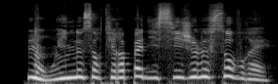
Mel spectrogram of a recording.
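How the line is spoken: Exclaimed. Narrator (French): s'écria-t-elle

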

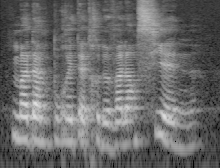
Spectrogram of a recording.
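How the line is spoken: Curt, dry tone. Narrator (French): dit Europe d'un petit ton sec

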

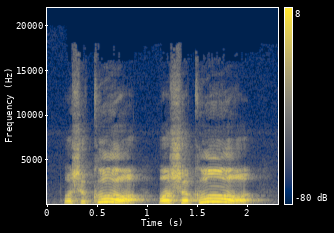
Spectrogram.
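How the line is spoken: Cried out with full force. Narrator (French): s'écria Coquardeau de toutes ses forces

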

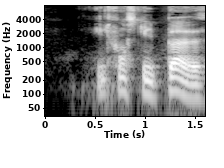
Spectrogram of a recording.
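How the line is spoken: Old man whispering in ear. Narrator (French): murmura le vieux colonel, à l'oreille

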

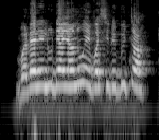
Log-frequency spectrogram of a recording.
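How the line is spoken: Shouting. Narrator (French): cria Josta

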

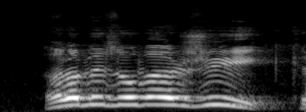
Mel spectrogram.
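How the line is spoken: Shouted. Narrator (French): cria-t-il

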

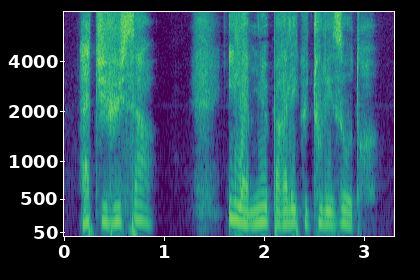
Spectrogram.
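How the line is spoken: Whispered in someone's ear. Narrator (French): chuchota Sisov à l'oreille de la mère

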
